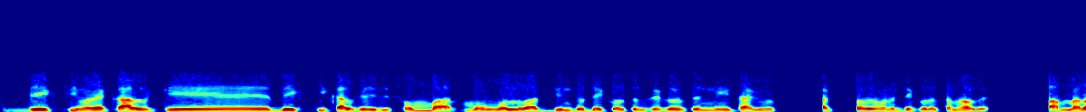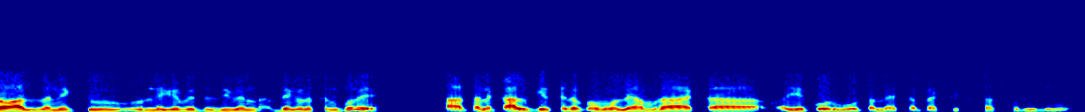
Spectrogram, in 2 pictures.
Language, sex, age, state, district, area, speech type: Bengali, male, 30-45, West Bengal, North 24 Parganas, rural, conversation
